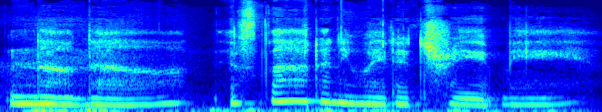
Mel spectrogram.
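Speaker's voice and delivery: ordinary delivery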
